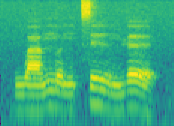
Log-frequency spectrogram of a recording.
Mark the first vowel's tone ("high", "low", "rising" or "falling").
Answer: rising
